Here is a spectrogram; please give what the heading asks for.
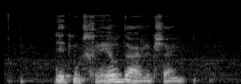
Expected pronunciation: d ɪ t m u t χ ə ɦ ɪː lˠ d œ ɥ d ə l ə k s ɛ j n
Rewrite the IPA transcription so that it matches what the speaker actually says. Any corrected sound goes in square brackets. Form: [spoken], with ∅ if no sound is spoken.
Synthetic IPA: d ɪ t m u t χ ə ɦ ɪː lˠ d œ ɥ d ə l ə k s ɛ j n

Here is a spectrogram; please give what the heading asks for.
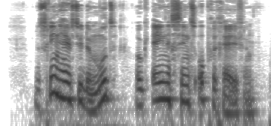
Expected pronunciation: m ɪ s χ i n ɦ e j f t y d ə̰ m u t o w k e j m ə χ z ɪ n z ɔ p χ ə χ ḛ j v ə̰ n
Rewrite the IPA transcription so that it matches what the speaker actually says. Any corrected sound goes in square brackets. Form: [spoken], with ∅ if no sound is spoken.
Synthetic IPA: m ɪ s χ i n ɦ e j f t y d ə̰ m u t o w k e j [n] ə χ [s] ɪ n [s] ɔ p χ ə χ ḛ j v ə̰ n

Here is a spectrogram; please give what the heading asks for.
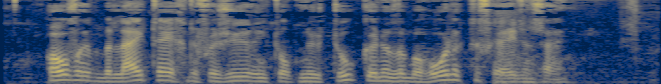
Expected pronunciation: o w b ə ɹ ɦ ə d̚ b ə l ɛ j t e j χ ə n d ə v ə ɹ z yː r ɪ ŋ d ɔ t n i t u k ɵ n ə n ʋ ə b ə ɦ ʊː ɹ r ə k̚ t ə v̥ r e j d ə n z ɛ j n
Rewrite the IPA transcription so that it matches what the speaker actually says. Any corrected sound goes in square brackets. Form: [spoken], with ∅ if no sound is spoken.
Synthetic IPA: o w [v] ə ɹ ɦ ə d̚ b ə l ɛ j t e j χ ə n d ə v ə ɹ z yː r ɪ ŋ [t] ɔ t n [y] t u k ɵ n ə n ʋ ə b ə ɦ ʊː ɹ [l] ə k̚ t ə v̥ r e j d ə n z ɛ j n

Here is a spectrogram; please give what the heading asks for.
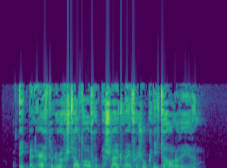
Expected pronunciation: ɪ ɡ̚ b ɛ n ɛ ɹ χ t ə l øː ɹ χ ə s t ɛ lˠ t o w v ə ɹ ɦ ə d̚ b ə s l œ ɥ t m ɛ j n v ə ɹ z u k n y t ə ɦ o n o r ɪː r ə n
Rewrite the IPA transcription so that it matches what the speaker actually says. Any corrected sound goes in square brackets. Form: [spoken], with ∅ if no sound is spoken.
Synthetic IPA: ɪ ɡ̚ b ɛ n ɛ ɹ χ t ə l øː ɹ χ ə s t ɛ lˠ t o w v ə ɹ ɦ ə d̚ b ə s l œ ɥ t m ɛ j n v ə ɹ z u k n [i] t ə ɦ o n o r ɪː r ə n

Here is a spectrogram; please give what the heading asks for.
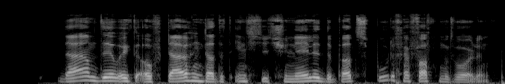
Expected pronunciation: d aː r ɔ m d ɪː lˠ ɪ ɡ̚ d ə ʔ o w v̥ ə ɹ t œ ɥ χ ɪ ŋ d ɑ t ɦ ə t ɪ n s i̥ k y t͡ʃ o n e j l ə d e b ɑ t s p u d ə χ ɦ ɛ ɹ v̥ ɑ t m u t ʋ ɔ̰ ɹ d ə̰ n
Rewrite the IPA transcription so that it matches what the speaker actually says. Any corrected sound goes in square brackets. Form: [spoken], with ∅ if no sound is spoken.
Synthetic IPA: d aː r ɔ m d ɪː lˠ ɪ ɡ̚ d ə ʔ o w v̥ ə ɹ t œ ɥ χ ɪ ŋ d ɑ t ɦ ə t ɪ n s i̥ [t] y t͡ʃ o n e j l ə d e b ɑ t s p u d ə χ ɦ ɛ ɹ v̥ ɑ t m u t ʋ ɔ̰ ɹ d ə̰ n

